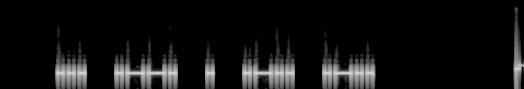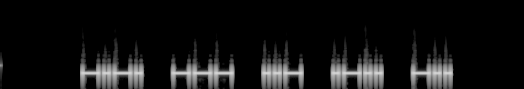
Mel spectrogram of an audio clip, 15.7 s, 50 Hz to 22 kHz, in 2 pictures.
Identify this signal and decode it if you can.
Morse code, heard as a keyed tone, about 15 wpm, spaced as for 11 wpm, 700 Hz. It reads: SPELL COULD
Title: 2x Character Spacing - Top 200 Words - 15wpm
